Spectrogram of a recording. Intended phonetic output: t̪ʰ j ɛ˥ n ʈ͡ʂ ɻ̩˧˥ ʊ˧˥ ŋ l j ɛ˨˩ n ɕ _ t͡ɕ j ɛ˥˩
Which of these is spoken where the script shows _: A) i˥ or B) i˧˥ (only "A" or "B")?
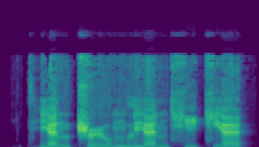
A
